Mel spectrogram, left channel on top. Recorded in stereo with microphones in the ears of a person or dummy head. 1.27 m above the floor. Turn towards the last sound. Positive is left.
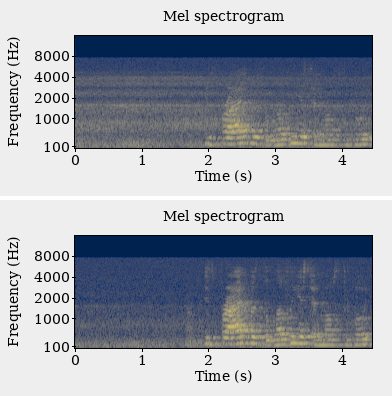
turn(degrees=-60)  # may be behind; listen again after turning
